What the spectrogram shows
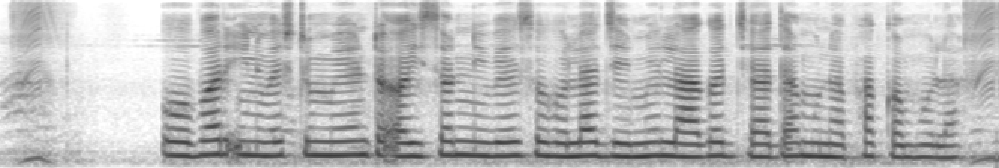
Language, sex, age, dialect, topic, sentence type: Bhojpuri, female, 18-24, Western, banking, statement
